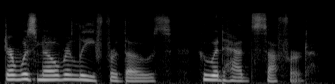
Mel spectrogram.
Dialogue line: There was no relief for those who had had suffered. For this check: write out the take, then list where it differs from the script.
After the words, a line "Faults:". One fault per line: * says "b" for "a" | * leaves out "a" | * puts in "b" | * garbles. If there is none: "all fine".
There was no relief for those who had had suffered.
Faults:
all fine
